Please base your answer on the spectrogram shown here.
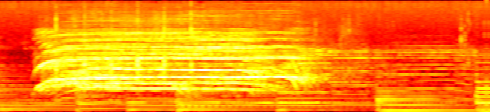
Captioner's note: audience applauds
